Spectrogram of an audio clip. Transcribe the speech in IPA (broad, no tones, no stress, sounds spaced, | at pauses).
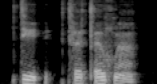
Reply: t e ʔ | tʰ ɜ tʼ ɜ χʷ ã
